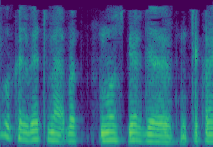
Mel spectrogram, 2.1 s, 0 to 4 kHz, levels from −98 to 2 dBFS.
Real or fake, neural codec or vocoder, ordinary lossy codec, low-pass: fake; codec, 16 kHz, 4 kbps, FreqCodec, smaller model; MP3, 24 kbps; 3.6 kHz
